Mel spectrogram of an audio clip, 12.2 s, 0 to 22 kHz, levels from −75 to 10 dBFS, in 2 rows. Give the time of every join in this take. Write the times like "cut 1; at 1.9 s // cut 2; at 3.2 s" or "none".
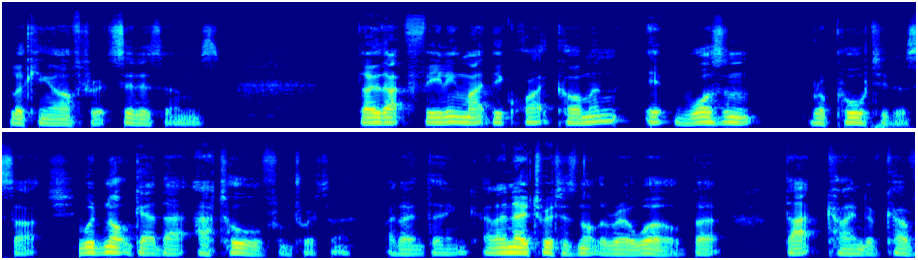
cut 1; at 6.6 s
